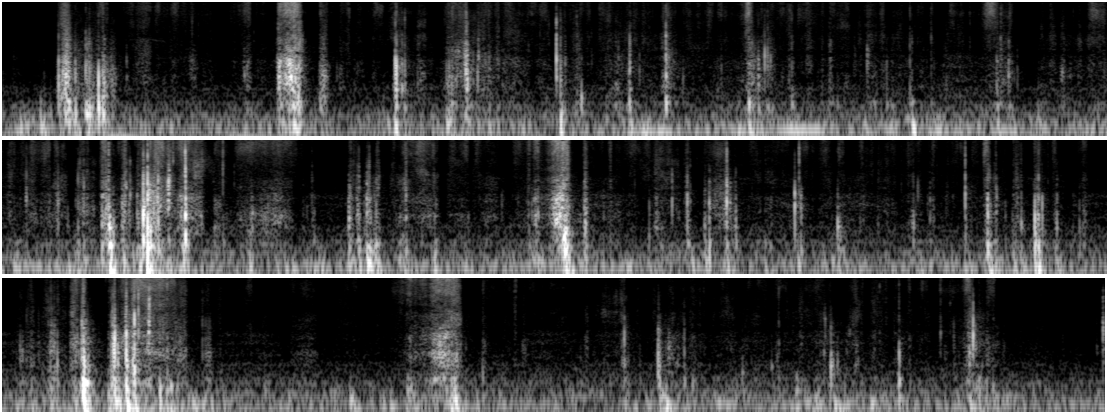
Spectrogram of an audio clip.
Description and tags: tying shoelaces
loop, swoop, and pull.
shoelace, shoes, sneakers, tying, untied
